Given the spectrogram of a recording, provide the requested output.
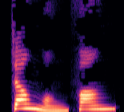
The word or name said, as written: Zhang Mengfang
